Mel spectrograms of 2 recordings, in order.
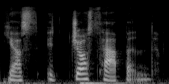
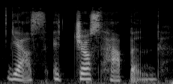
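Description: The two takes are said the same way.

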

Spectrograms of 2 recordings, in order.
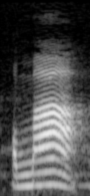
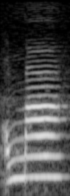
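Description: First: The word is said with a lowered pitch. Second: The word is said with a raised pitch.

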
